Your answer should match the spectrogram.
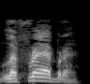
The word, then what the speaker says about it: Lefebvre: Lefebvre, as in, pronounce it L-E-F-E-B minus the F-R-V-E part. – Instead of the B, I'm more pronounced the B.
